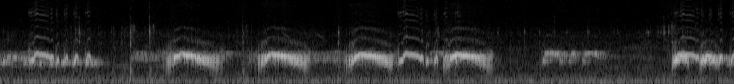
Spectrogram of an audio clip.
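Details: {'caption': 'Local zebra dove (perkutut) song meant to provoke rival birds: a stuttering trill, then five loud arched coos at roughly one per second, a pause and a closing trilled phrase, over low hum.'}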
